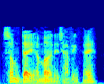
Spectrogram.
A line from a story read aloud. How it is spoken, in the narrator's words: Ron muttered to Harry, looking awed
